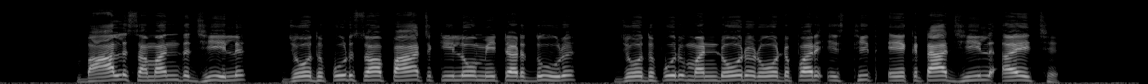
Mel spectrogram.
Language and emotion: Maithili, neutral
